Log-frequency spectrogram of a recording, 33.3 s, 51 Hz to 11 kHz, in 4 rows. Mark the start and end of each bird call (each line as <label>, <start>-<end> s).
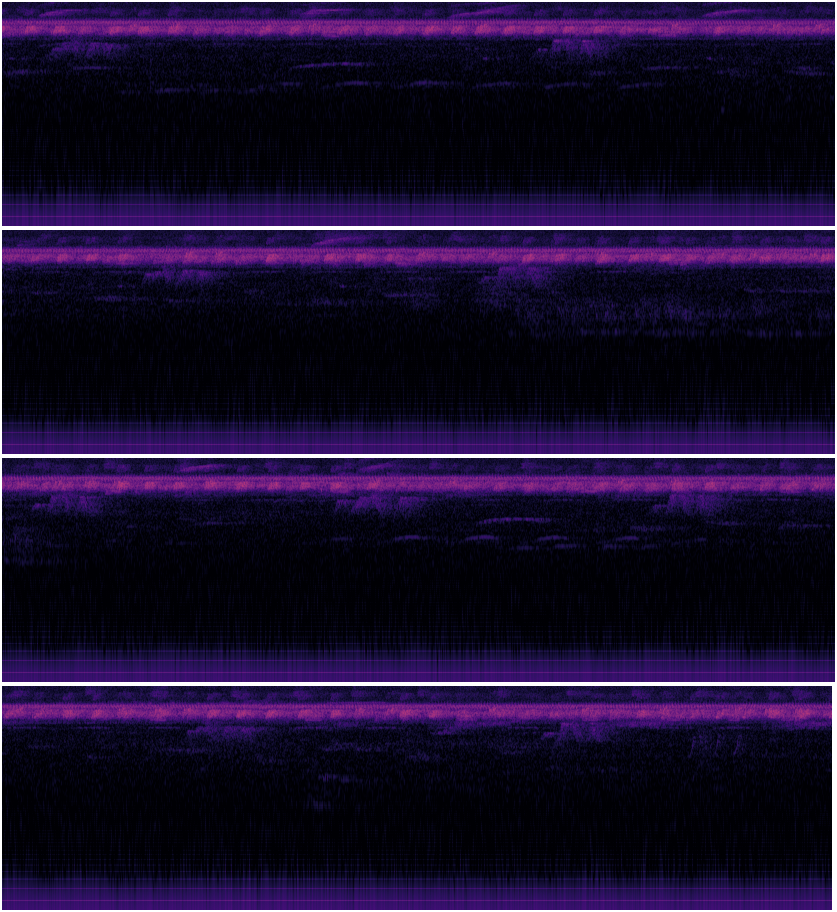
Dusky-capped Greenlet (Pachysylvia hypoxantha), 0.0-33.3 s
Undulated Tinamou (Crypturellus undulatus), 0.9-2.6 s
Dusky-capped Flycatcher (Myiarchus tuberculifer), 2.7-3.9 s
Fasciated Antshrike (Cymbilaimus lineatus), 2.7-6.6 s
unidentified bird, 4.7-12.0 s
Hauxwell's Thrush (Turdus hauxwelli), 5.6-13.3 s
Thrush-like Wren (Campylorhynchus turdinus), 12.9-17.7 s
Black-capped Becard (Pachyramphus marginatus), 14.8-17.6 s
Hauxwell's Thrush (Turdus hauxwelli), 17.5-31.8 s
Fasciated Antshrike (Cymbilaimus lineatus), 19.8-23.7 s
Dusky-capped Flycatcher (Myiarchus tuberculifer), 21.0-22.5 s
Undulated Tinamou (Crypturellus undulatus), 21.7-23.1 s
